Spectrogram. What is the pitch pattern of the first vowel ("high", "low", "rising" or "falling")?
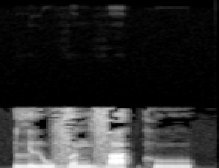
rising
